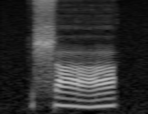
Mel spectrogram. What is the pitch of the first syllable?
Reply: low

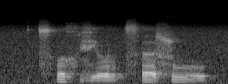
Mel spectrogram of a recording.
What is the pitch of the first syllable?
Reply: high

